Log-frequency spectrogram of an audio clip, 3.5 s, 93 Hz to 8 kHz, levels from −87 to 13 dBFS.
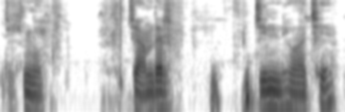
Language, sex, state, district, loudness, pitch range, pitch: Bengali, male, West Bengal, Malda, -21 LUFS, 100-110 Hz, 110 Hz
